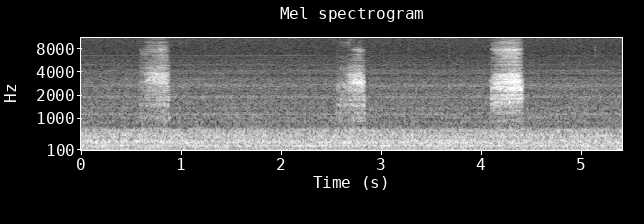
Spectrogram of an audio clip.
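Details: Barn owl chicks in the wild, fed by their mother, give three rasping hissed screeches, each under half a second, roughly every one and a half seconds against a constant low droning hum.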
